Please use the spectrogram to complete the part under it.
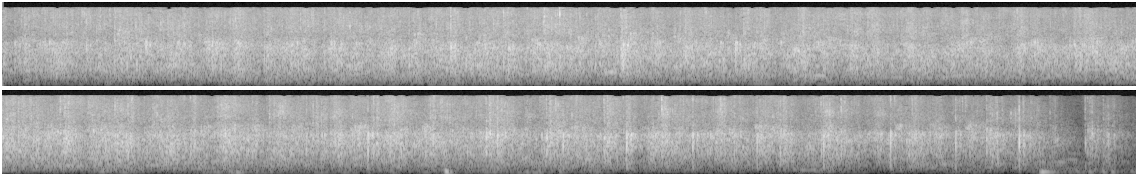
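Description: An audience applauds to welcome Admiral Fallon to San Francisco, dense, steady clapping that holds loud throughout and thins out only at the very end.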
